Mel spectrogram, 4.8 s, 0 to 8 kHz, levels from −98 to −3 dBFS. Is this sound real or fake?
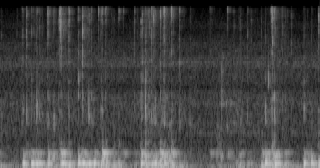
real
